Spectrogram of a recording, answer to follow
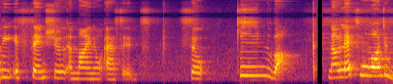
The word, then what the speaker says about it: quinoa: so it's called quinoa right it's not Canova it's quinoa and its really nutritious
